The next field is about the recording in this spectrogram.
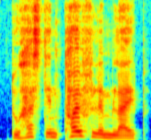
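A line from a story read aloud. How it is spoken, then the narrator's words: Old woman screaming. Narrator (German): schrie die Alte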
